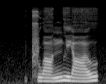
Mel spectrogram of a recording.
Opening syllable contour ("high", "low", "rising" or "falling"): rising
